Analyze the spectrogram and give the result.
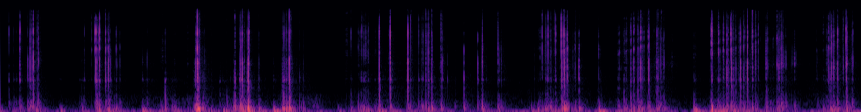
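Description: A small, oval, pink silicone scrubber pad with nubs, solid and flexible, is scratched with long green nails. The result is a rapid series of dry, tearing scratches with bright high-end crackle over a low thump. Short bursts start and stop irregularly, with brief pauses between them.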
